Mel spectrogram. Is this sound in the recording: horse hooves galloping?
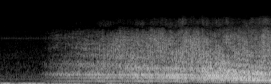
no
